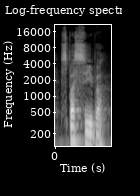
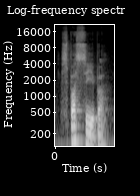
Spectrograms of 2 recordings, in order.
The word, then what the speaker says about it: спасибо: For thanks, we have спасибо, спасибо, спасибо. As usual, because O is being de-stressed as A, so we don't pronounce it спасибо, спасибо, спасибо.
